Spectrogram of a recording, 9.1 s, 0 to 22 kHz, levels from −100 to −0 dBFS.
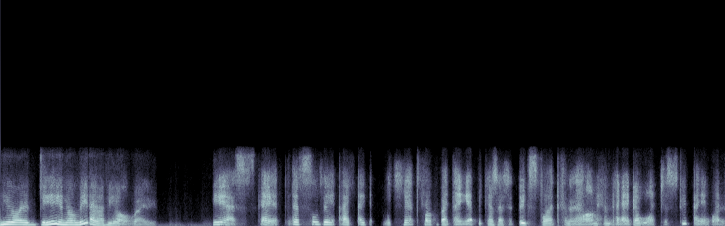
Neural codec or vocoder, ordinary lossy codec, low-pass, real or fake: codec, 16 kHz, 0.5 kbps, FreqCodec, smaller model; Opus, 16 kbps; 7.2 kHz; fake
